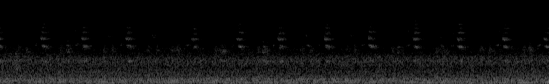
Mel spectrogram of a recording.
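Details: Bellbird giving short, bright ringing notes in a fast, even series, roughly two per second throughout, over a steady loud low rumble of background noise.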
